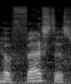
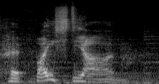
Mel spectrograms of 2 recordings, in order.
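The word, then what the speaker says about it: Hephaestion: I thought it was supposed to be Heestus when I first read it, but it's Heistion, whoever the heck that is.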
